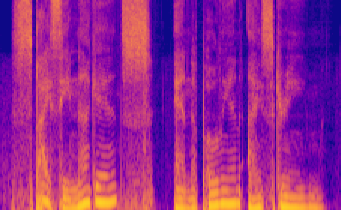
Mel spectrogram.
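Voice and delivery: eerie, very slow, drawn-out, creepy put-on voice. Saying something really weird on purpose, in a creepy put-on voice. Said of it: "I'm going to say something really weird in a creepy voice".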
